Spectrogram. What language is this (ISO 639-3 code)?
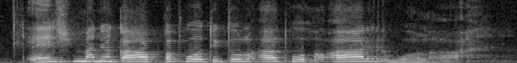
fin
